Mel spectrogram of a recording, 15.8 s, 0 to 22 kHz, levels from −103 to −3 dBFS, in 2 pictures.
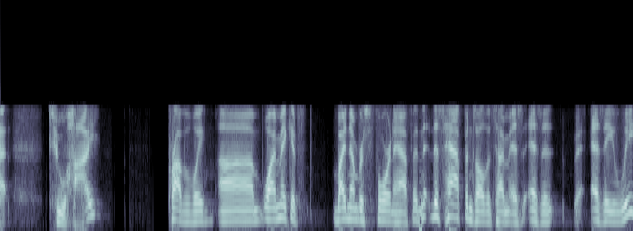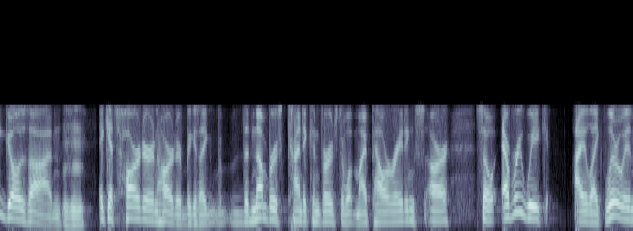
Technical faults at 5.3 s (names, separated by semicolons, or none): Bluetooth CVSD headset codec; Bluetooth headset packet repeated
